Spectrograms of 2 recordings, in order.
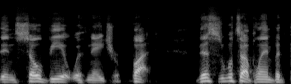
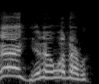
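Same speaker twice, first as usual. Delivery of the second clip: shrugging, much higher put-on voice; lightly voiced couldn't-care-less self; dismissive inner voice. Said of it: "the me and me, like I said, just said".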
